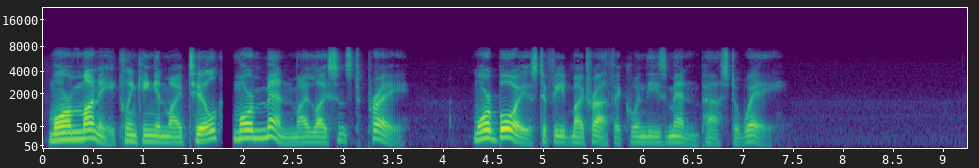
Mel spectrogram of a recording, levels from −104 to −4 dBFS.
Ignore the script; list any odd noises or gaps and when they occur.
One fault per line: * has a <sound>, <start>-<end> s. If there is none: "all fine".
all fine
